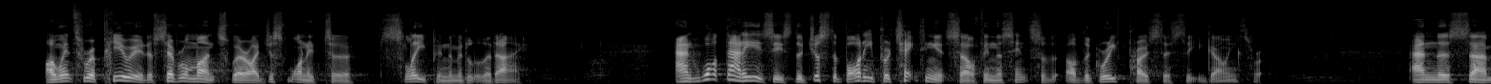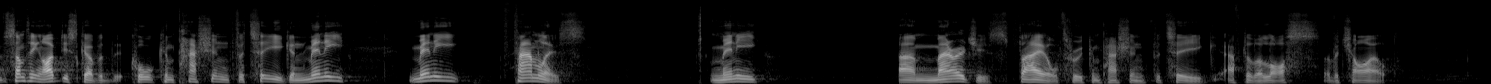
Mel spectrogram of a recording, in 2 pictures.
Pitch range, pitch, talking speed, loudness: 105-155 Hz, 125 Hz, 140 wpm, -30 LUFS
